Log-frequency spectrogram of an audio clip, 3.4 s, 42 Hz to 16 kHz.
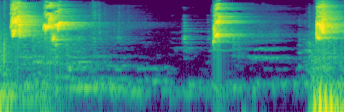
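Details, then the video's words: Pet lovebirds, kept by owners, calling while eating and playing: sharp high chirps, a double chirp near the start, then two more bursts spaced about a second apart, with short pauses between. "1 Hour Lovebird Sounds"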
